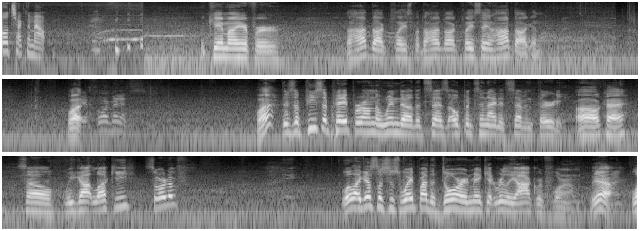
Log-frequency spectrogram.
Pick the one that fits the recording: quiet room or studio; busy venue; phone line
busy venue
